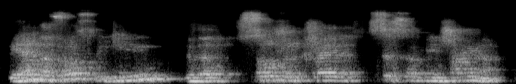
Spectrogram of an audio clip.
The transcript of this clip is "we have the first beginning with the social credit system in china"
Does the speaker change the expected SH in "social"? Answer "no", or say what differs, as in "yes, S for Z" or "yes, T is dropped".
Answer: no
